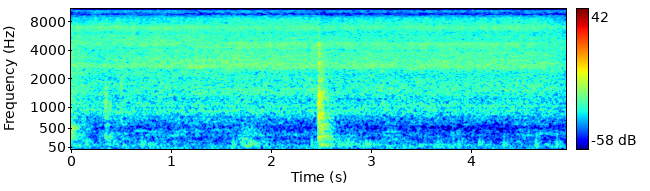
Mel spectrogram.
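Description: Potatoes frying in hot oil give a steady, soft sizzle and hiss, with one brief sharper crackle partway through and no voices.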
